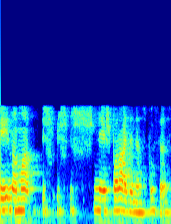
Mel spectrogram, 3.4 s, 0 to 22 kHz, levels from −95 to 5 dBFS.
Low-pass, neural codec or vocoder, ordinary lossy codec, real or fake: 3.6 kHz; none; MP3, 32 kbps; real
